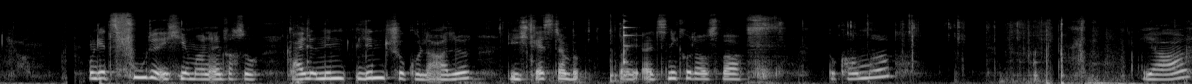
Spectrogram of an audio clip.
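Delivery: ordinary talk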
